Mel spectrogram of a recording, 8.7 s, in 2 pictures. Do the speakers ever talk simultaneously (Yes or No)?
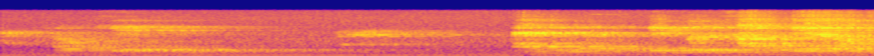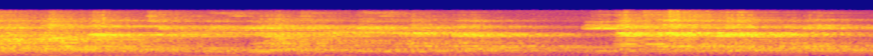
No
